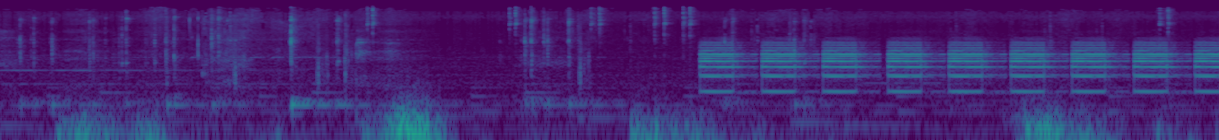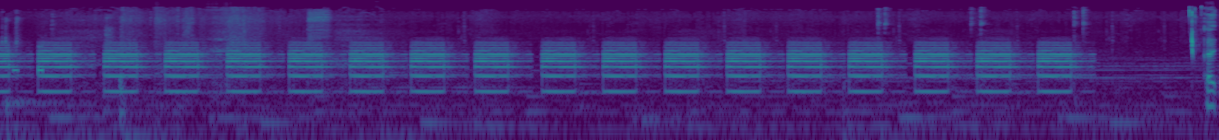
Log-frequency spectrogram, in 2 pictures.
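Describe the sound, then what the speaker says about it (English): A habitat alarm in the video game Factorio beeps in a steady, repeating electronic pulse of harmonic tones for about seventeen seconds, over computer keyboard typing and clicking. "Habitat alarm."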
